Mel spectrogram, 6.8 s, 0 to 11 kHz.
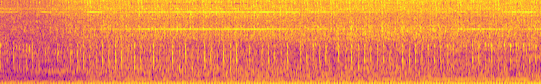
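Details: Lada Vesta SW Cross 1.8, built January 2019, 29,000 km, at idle: regular light tapping about three per second over the engine note; knock in engine of unknown origin.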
